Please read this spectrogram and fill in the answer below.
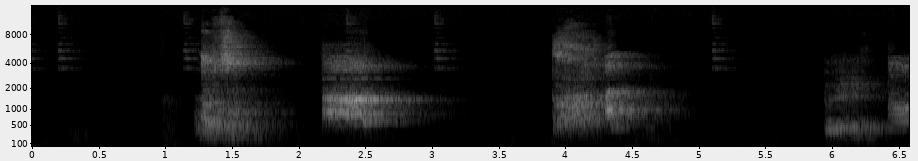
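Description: A person's voice: three breathy sighs or murmurs, one after another about a second apart, with a word spoken among them.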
